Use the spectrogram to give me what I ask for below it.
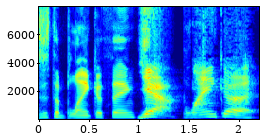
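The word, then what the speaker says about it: Blanka: the blanket thing yeah blanca is how you're supposed to pronounce it and uh the main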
